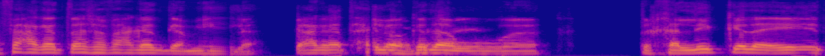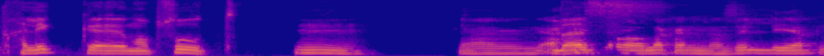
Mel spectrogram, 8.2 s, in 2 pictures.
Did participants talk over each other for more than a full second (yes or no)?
no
